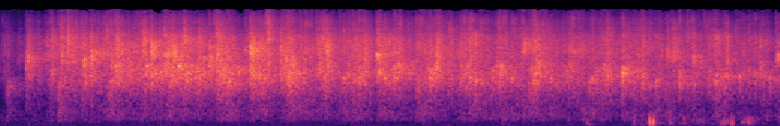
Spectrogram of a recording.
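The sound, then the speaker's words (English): An audience applauds while welcoming a lecturer, with dense, steady clapping that holds throughout and a few louder individual claps near the end. “Yeah, I think we should be clapping. Definitely.”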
